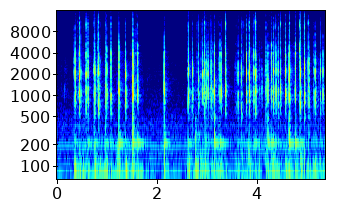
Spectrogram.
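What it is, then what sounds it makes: Plastic mechanical keyboard being typed on. Fingertips type on a small white 65% Epomaker TH66 mechanical keyboard with plastic retro keycaps, a hollow plastic case and plastic switches, resting on a felt mat. Quick, bright, clacky keystrokes come in rapid bursts, each click dying away almost at once, with a brief pause near the middle broken by a single stroke.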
